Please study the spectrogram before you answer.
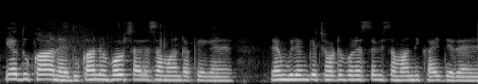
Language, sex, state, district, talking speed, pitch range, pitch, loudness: Hindi, female, Himachal Pradesh, Shimla, 265 wpm, 190-220 Hz, 210 Hz, -16 LUFS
